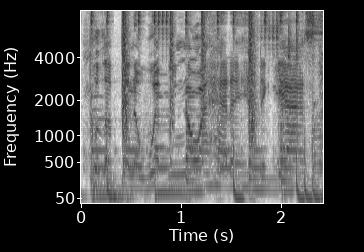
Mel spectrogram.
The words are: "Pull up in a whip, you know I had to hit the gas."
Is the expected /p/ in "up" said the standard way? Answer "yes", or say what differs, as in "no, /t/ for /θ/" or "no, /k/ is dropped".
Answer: no, /b/ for /p/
